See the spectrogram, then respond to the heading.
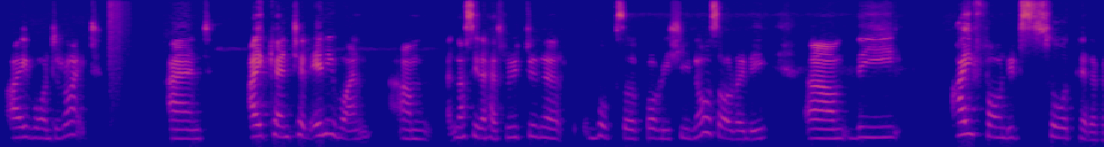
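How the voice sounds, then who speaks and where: A somewhat breathy woman with a fairly high pitch and long, frequent pauses, on a very clean recording with a silent background. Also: ordinary pitch variation, moderate pace. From Sri Lanka. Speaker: coach and entrepreneur. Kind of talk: casual interview.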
